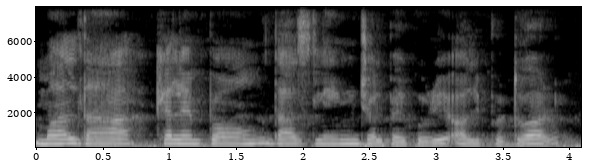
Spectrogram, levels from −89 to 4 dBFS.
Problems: constant background noise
